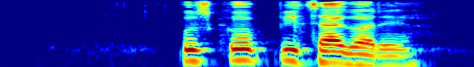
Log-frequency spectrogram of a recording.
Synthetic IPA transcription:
uskopit͡sʰaɡʌɾe

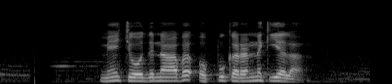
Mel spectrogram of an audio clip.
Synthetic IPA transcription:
meːt͡ʃoːd̪ənaːʋəʔopːukəɾanːəkijəla̰

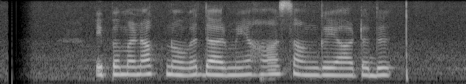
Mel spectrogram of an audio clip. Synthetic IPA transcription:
epɐmɐnɐknoʋəd̪ɐɾmejɐɦaːsɐŋɡɐjaːʈɐd̪ɨ

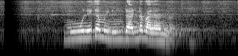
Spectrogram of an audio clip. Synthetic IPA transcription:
muːlikɐminumdɐɳɖəbalanːə̰

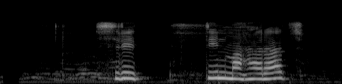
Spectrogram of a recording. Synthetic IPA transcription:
sɾit̪ | t̪inmʌɦaɾad͡z

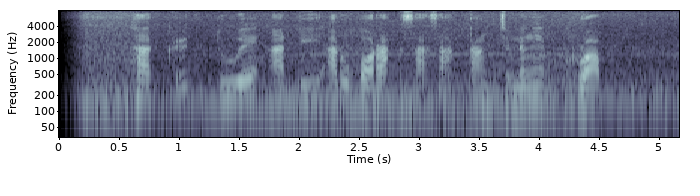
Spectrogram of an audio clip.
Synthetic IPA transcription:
haɡ̥ɾɪt̪̚d̪̥ṳweʔaɖ̥iaɾupoɾaksasa̰kaŋd̥ʒ̥ə̤nəŋeɡ̥ɾuap̚

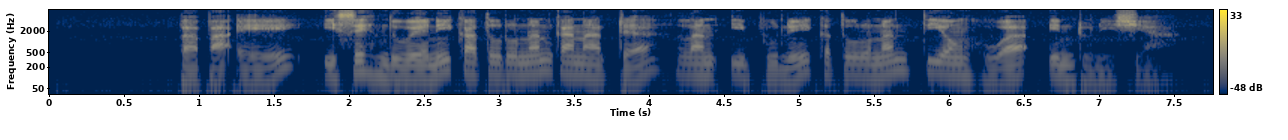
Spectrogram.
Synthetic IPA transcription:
b̥a̤pa̰ʔeisɪhnd̪uwenikat̪uɾunankanaɖ̥a̤lanib̥ṳnekət̪uɾunant̪iɔŋhuaind̪onesia

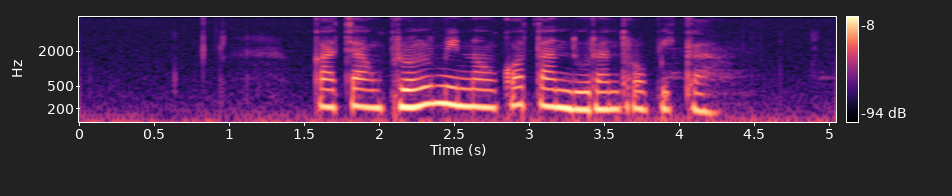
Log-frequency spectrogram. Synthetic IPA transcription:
kat͡ʃaŋb̥ɾɔ̤lminɔŋkɔt̪and̪uɾant̪ɾopika

